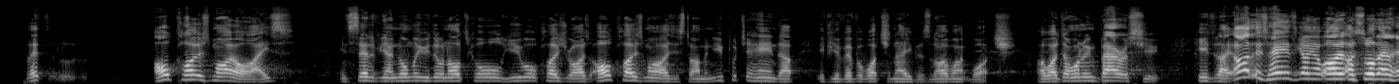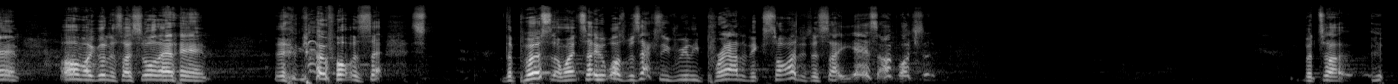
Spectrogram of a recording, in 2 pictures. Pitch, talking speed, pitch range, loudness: 185 Hz, 195 wpm, 160-225 Hz, -21 LUFS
